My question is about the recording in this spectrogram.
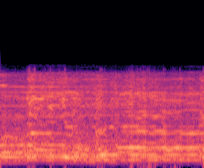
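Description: Rock band playing live, with an electric guitar line to the fore over the rest of the band.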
